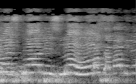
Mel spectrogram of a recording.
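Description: A woman singing into a microphone, her amplified voice holding and bending long notes.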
